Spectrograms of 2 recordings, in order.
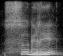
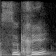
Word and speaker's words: secret: Le C se prononce quelquefois comme un G. Ainsi on prononce segré et non pas secret. Second et non pas ce con.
